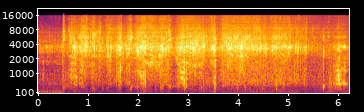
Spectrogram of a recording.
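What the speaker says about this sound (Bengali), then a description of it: "সর্ষের তেল, মাছের আলুগুলো ভেজে নেব।" Potatoes frying in hot mustard oil for a river fish curry, giving a loud, steady sizzle with crackling pops throughout and no voices.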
